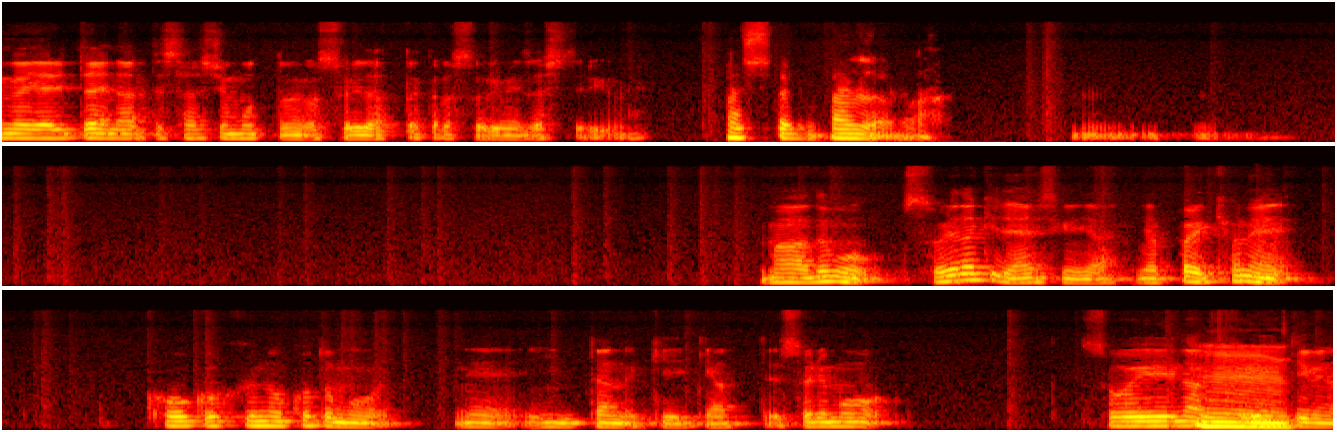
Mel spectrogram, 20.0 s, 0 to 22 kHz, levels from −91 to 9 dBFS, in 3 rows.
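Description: Nothing in this recording stands out as a technical fault at any point, so there's nothing to flag here.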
